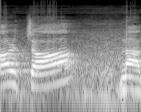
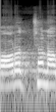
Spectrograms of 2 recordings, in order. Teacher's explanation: রেফের পর যে ব্যঞ্জন বর্ণটি থাকবে সেটা কখনো 2বার উচ্চারণ করা হবে না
